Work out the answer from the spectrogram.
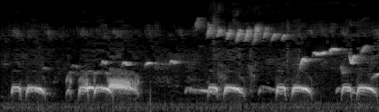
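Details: Spotted doves in a singing competition, decoys for trapping: overlapping repeated double coos from more than one bird, with thin high chirps and whistles of small birds above.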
